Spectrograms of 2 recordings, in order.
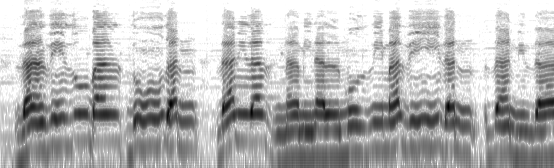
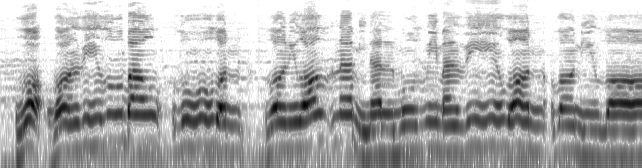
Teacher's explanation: Huruf dzal ini ada di ujung lidah bagian depan.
